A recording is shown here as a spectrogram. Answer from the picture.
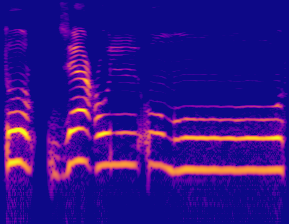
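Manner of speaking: extremely slow drawn-out chant; Quranic recitation. Shown as a demonstration. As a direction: stretch the syllables out long. Teacher recites Quranic verse.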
